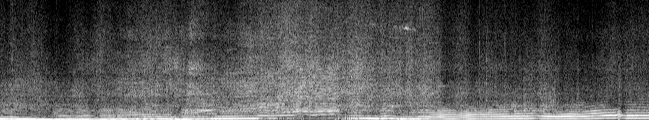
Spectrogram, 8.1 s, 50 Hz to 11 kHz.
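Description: Citroën C2 R2 Max rally car's four-cylinder engine at high revs, its pitch rising and falling over and over as the car is driven hard past, with a hiss of tyre and road noise around the middle.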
